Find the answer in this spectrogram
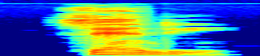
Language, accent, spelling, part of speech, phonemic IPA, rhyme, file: English, Australia, Sandy, proper noun / noun, /ˈsæn.di/, -ændi, En-au-Sandy.ogg
- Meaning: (proper noun) A unisex given name from diminutives: A diminutive of the male given names Alexander, Sander, Alasdair, Sandeep, Sanford, and Santiago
